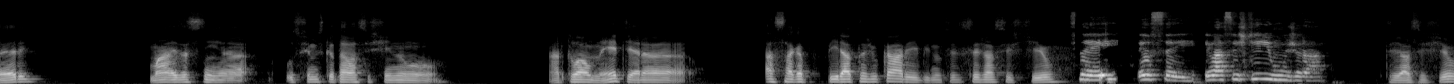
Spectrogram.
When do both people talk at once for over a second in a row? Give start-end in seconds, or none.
none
